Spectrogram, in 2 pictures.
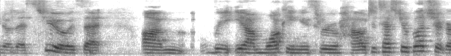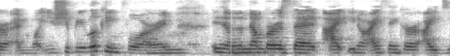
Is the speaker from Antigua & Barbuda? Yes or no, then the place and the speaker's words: yes; Antigua & Barbuda; moved away; I'm from Antigua originally, and you know, it's a small island in the Caribbean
